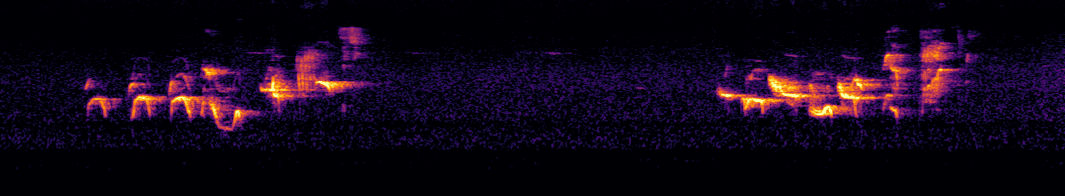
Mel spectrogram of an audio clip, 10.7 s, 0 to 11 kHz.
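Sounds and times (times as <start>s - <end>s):
common blackbird song of mellow fluted notes: 0.9s - 3.7s, 7.2s - 9.8s.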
